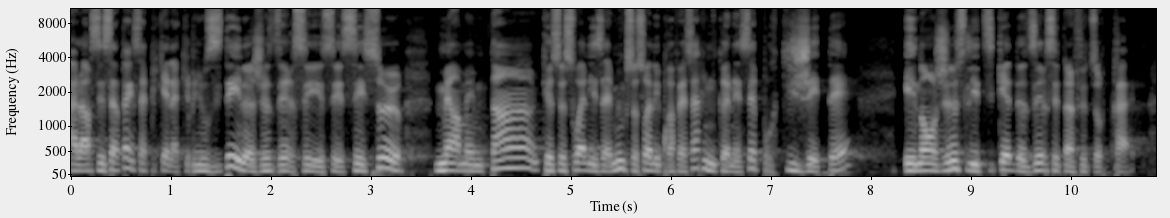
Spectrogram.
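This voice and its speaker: On a very clean recording with a silent background, a plain, everyday voice speaks at a moderate pace with ordinary pitch variation. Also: man, medium pitch for a man. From Quebec (Montreal South Shore, Saint-Hubert). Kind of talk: interview.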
